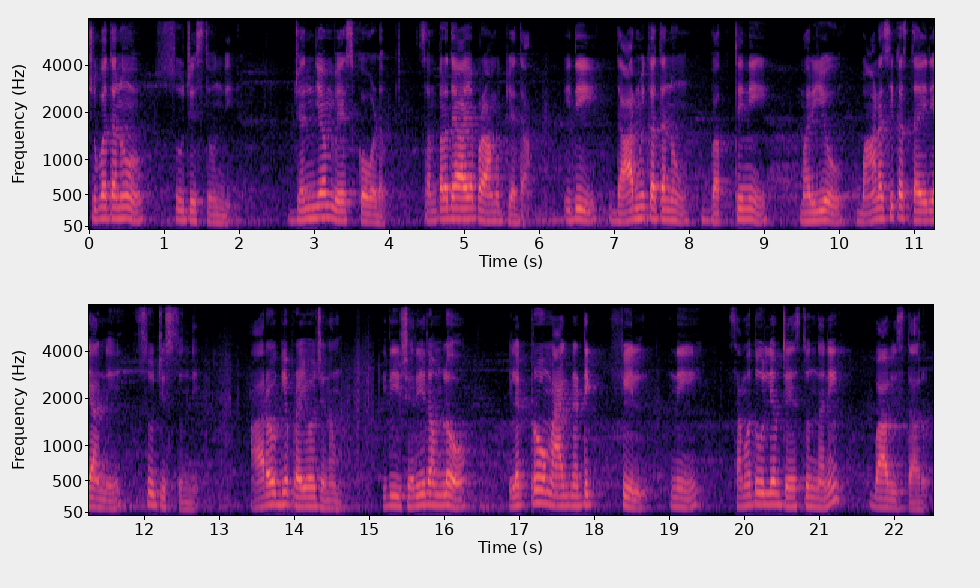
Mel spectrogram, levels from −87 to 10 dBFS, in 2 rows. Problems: constant background noise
